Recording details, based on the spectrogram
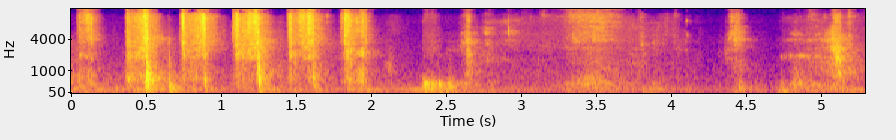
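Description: A deck of cards is shuffled for a card reading in a quick run of crisp riffling bursts, then softer sliding and tapping as the deck settles, close and quiet with no talk.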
